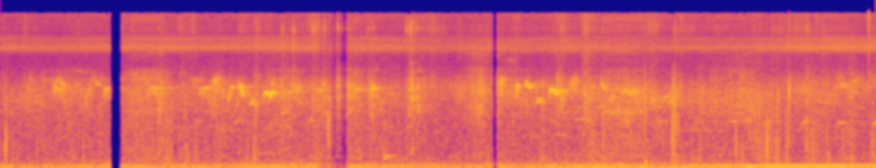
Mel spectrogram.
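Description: Small birds chirping in many short, scattered calls over a steady low rumble, with two brief dropouts.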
